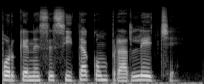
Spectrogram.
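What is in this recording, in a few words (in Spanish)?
Porque Necesita Comprar Leche, spanish, female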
